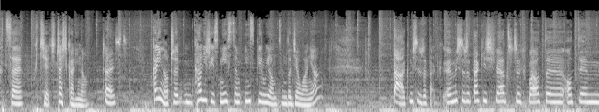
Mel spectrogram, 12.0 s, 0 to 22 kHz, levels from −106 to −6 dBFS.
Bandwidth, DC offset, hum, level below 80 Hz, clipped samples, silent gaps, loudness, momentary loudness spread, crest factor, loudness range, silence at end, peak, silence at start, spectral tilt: 15.5 kHz; under 0.1%; none; -28 dBFS; under 0.1%; none; -17 LUFS; 14 LU; 14 dB; 3 LU; 0 s; -4 dBFS; 0 s; -3.5 dB/octave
